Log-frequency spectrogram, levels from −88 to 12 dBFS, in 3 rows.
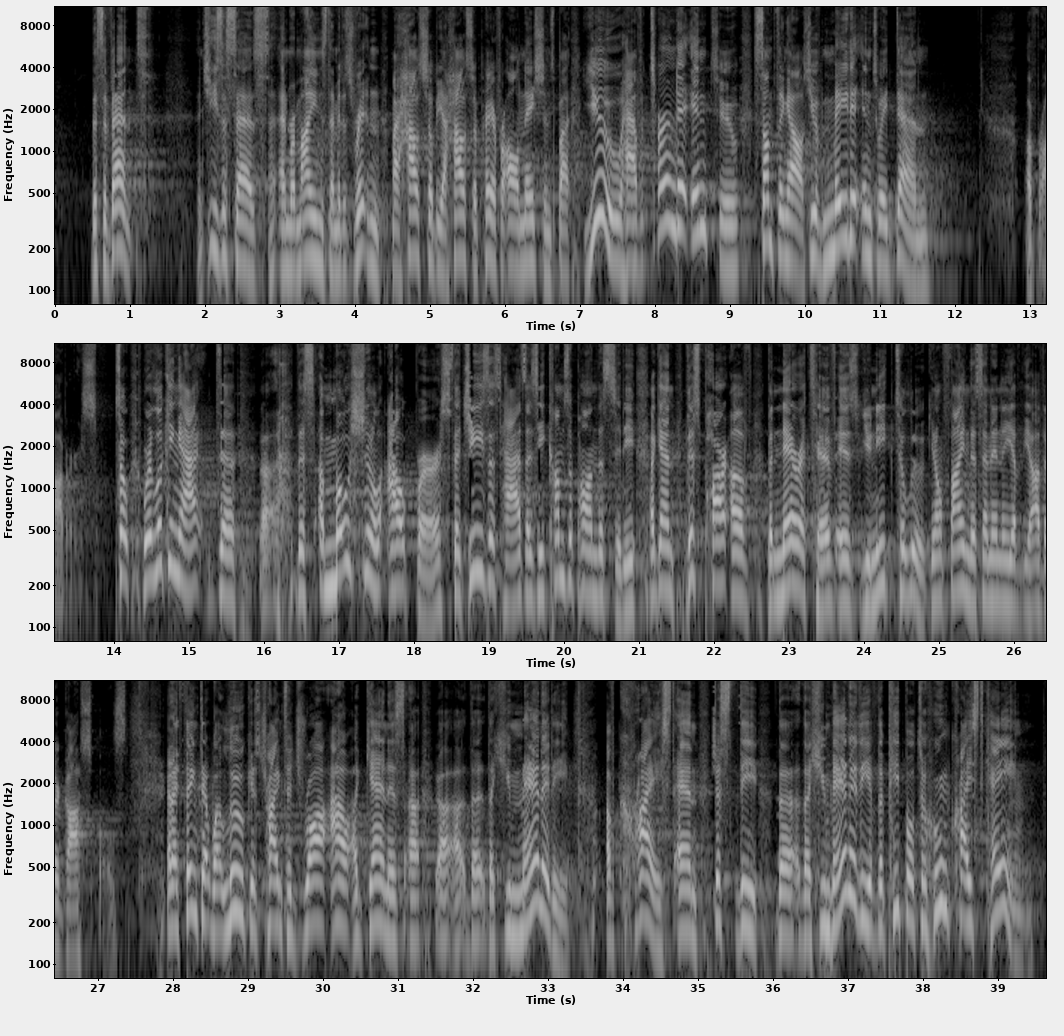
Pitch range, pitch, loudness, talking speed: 150-200 Hz, 175 Hz, -23 LUFS, 165 wpm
